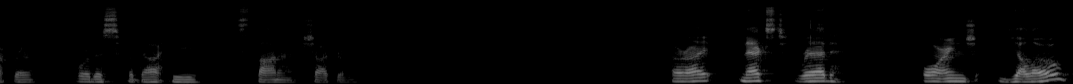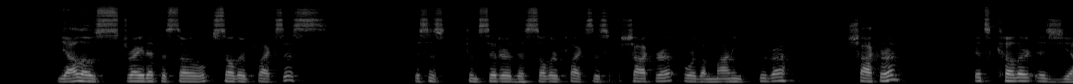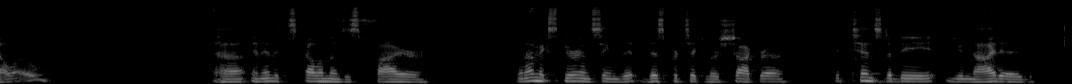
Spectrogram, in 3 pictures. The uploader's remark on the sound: If the sound is too low, let me know.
